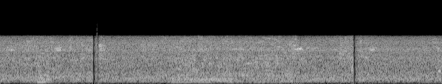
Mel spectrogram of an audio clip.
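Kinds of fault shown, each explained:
Bluetooth CVSD headset codec: one-bit delta modulation at 64 kbps limits the speech to about 150 Hz–3.7 kHz, with plainly audible granular hiss and scratchy sibilants.
Unconcealed Bluetooth headset packet loss: dropped voice packets leave abrupt silent holes, scattered over 60 ms around 0.93–1.0 s and a 22.5 ms gap near 3.53 s.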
